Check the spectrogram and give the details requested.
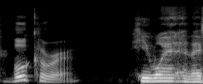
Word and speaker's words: Bucherer: He did say he went to Bucherer or Mm-hmm. Boucherer, I guess is how they pronounce it. Yeah. I refuse to say Boucherer. And yeah, Bucherer.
